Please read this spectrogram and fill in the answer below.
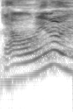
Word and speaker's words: Palomino: is the gentleman's club is it Palamino the Palomino you got it palino okay you read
